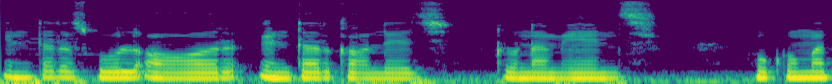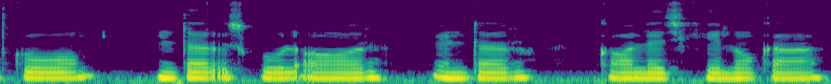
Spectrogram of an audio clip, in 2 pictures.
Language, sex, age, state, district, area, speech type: Urdu, male, 18-30, Uttar Pradesh, Ghaziabad, urban, spontaneous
